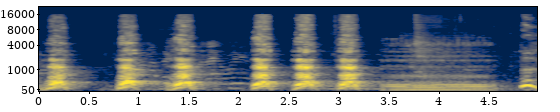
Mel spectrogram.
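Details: Deep, booming barks from a Tibetan Mastiff, six heavy roaring bursts spaced about half a second apart, then a lower droning growl and one final bark.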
